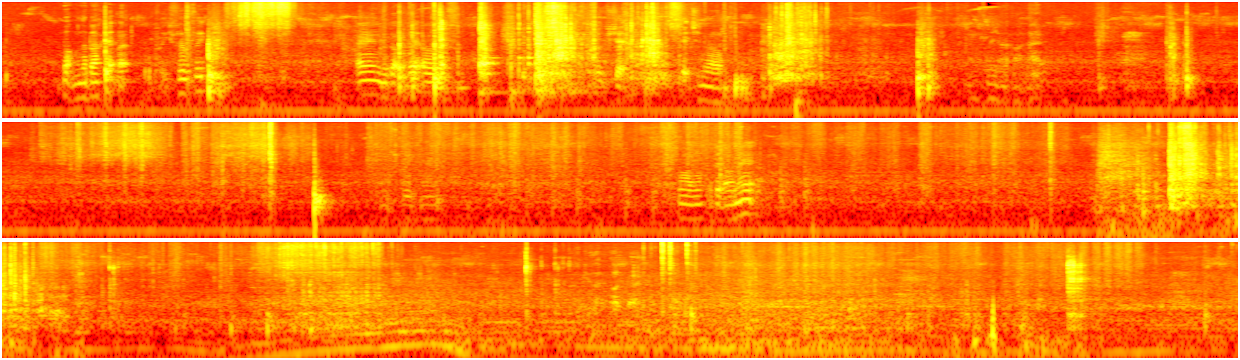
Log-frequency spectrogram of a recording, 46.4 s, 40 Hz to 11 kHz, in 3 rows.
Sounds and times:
Speech: 0.8s - 2.8s, 4.4s - 5.7s, 7.3s - 9.2s, 12.1s - 13.1s, 20.2s - 21.0s, 23.9s - 25.0s, 38.0s - 39.1s
Outside, rural or natural: 4.9s - 12.4s, 25.9s - 46.3s.

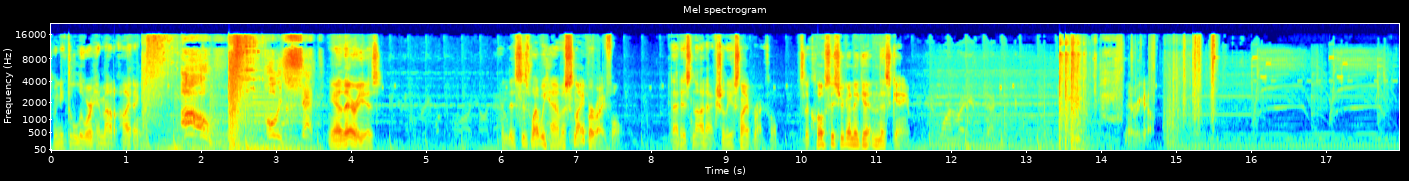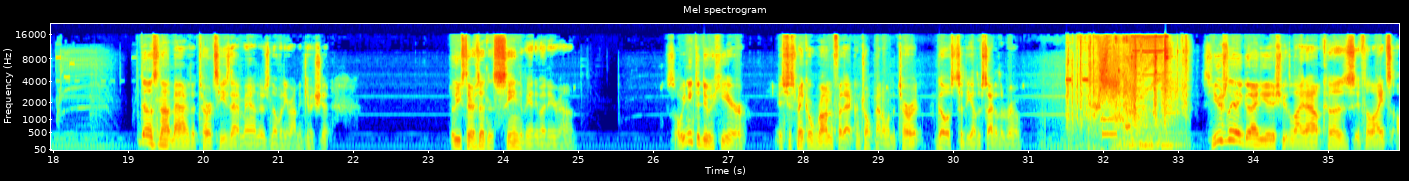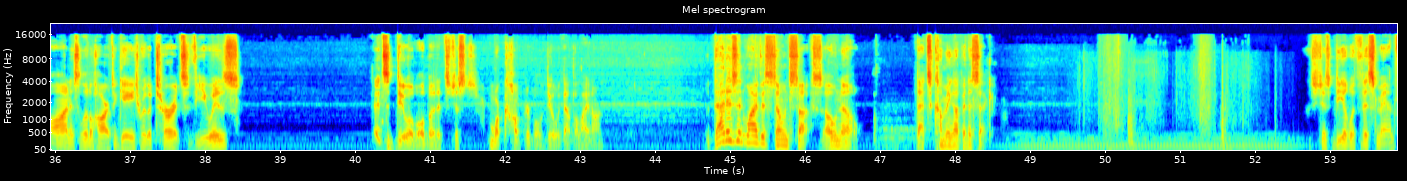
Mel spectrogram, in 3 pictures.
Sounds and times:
Speech: 0.0s - 1.2s, 2.9s - 7.6s, 8.2s - 12.6s, 14.3s - 14.7s, 19.2s - 21.8s, 23.3s - 25.0s, 26.2s - 30.9s, 33.4s - 38.5s, 40.2s - 43.3s, 44.7s - 46.7s, 47.5s - 48.6s, 52.7s - 53.9s.

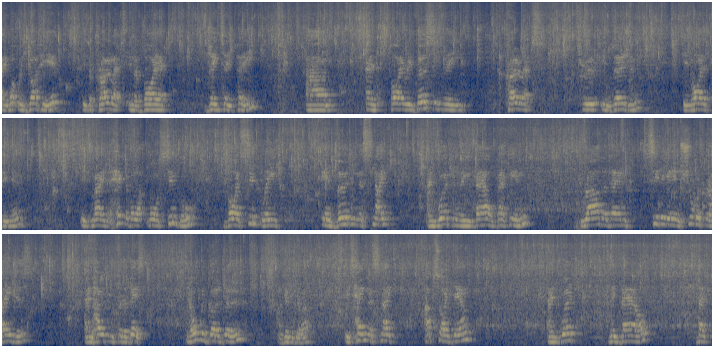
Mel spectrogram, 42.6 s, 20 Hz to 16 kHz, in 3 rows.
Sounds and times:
Water: 0.0s - 42.6s
Water tap, faucet: 0.0s - 42.6s.

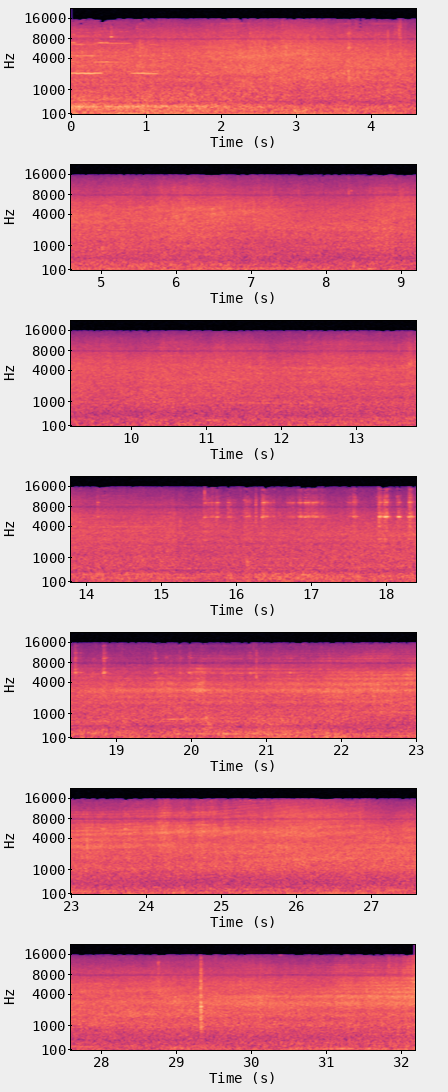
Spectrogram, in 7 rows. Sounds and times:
Outside, urban or manmade: 0.0s - 32.1s
Railroad car, train wagon: 0.0s - 32.1s
Train: 0.0s - 32.1s.

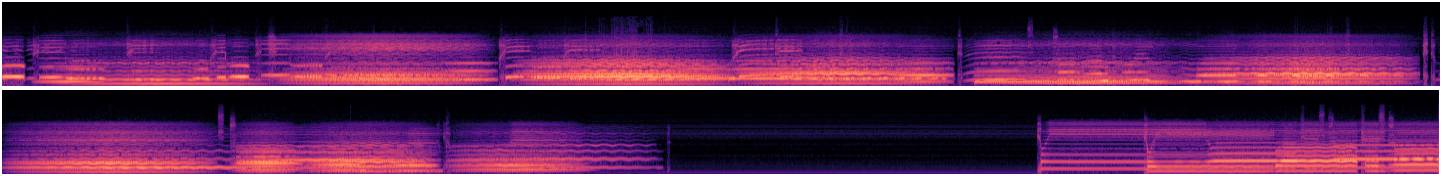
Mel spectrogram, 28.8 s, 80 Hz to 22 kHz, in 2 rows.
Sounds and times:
Music: 0.0s - 21.1s, 24.8s - 28.7s.

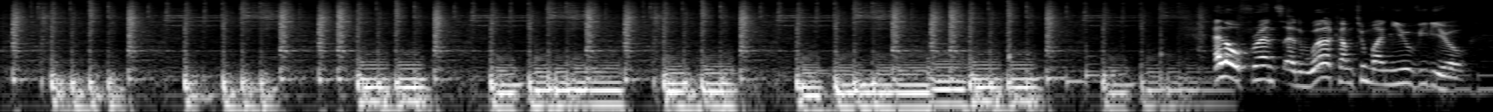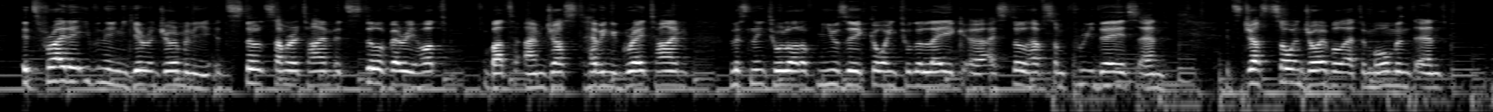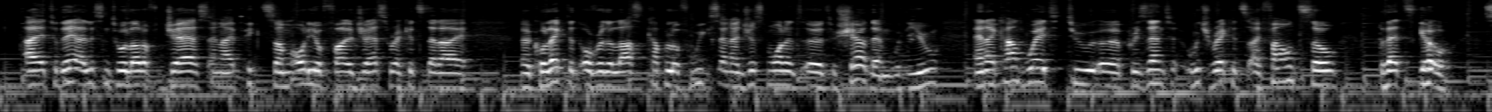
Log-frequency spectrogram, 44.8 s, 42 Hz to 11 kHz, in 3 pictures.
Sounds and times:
Music: 0.0s - 44.7s
Speech: 12.1s - 26.6s, 27.2s - 29.4s, 30.1s - 44.7s.

